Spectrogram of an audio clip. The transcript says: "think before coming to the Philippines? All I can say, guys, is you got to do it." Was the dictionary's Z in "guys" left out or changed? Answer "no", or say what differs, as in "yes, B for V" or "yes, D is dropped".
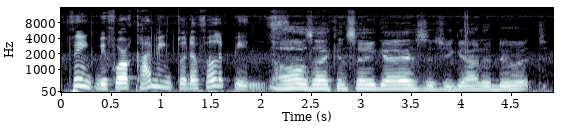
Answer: no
